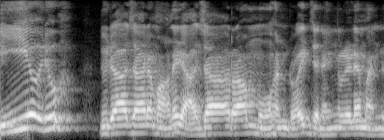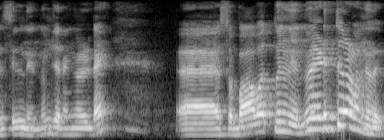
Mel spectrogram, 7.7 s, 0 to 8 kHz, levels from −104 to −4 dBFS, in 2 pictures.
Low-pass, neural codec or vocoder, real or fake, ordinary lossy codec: none; none; real; none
